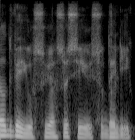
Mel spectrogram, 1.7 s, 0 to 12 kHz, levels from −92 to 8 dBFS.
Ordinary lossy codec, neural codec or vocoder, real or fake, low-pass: Opus, 32 kbps; none; real; 10.8 kHz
